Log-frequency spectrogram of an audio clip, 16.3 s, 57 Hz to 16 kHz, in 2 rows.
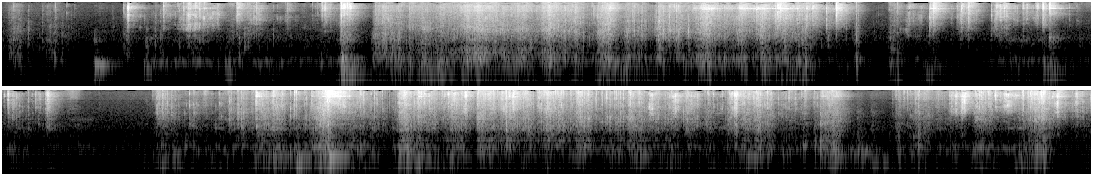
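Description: £2 coins clinking together as they are picked up and sorted in the hand, mixed with the crinkle of the plastic coin bags. The handling goes in spells, with a couple of short pauses.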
